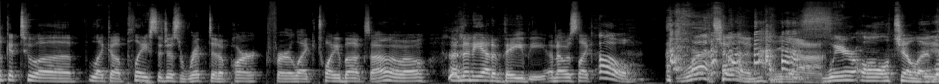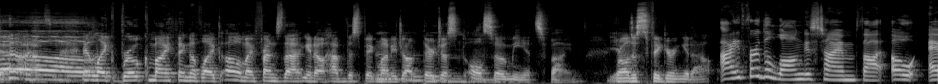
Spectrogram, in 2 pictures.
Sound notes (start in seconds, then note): 6.6 all laughing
